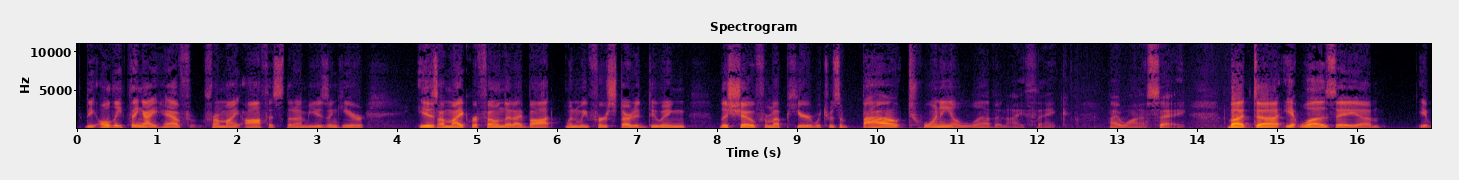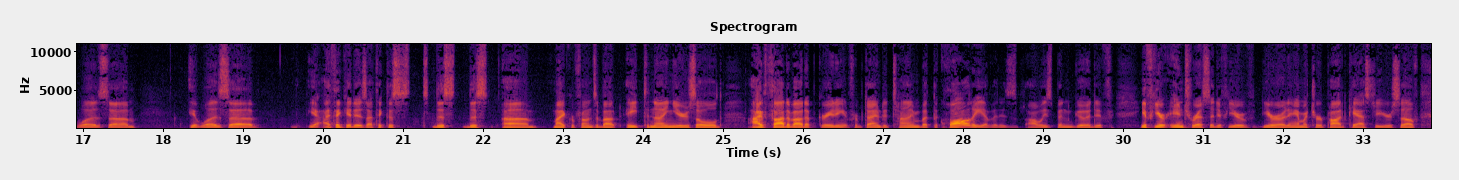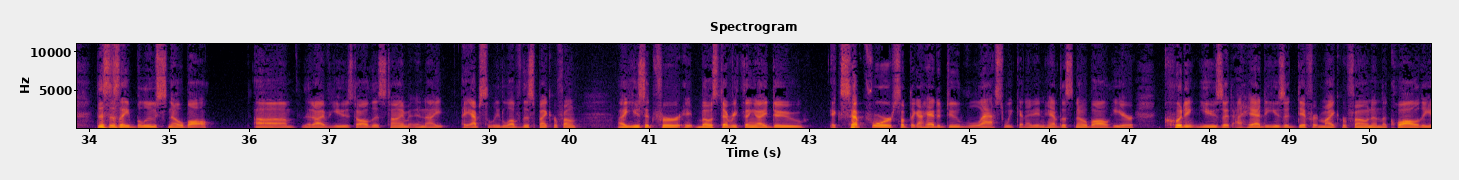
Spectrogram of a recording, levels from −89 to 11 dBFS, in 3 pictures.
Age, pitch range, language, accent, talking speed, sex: 40-59, 100-120 Hz, English, American, 180 wpm, male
